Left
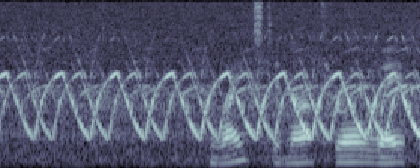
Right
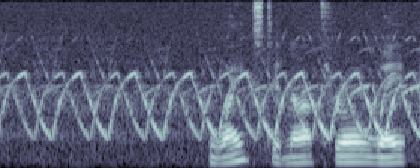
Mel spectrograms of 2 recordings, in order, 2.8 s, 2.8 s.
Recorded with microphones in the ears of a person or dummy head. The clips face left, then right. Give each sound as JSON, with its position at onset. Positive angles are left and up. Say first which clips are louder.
{"t": 1.4, "sound": "a man speaking", "louder": "right 9 dB", "side_deg": -70}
